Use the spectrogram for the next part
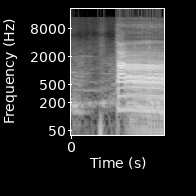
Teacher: Kalau ra-nya sakinah itu tetap harus ada getarnya. Ya, tetap ada getar. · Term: ra sakinah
